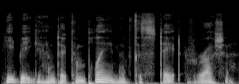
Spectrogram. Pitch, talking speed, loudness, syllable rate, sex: 90 Hz, 225 wpm, -20 LUFS, 5.8 syllables/s, male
